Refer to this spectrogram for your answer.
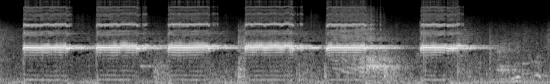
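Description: A shrill whistle is blown as a gas attack alarm in six loud blasts, each lasting about half a second, repeated at a steady, urgent pace.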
